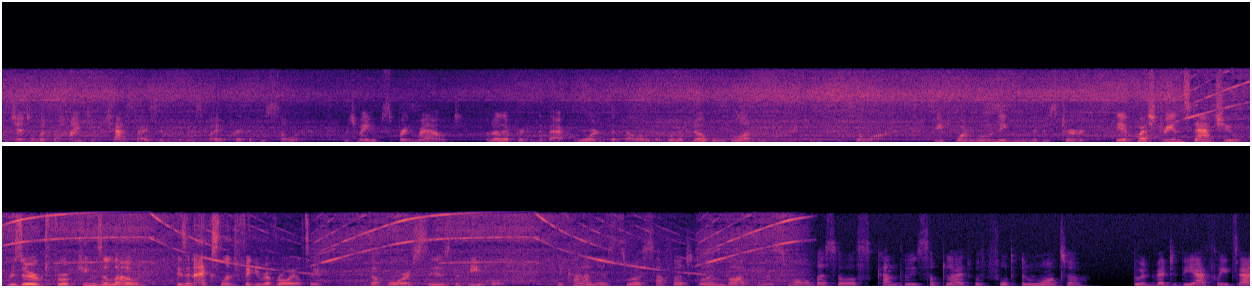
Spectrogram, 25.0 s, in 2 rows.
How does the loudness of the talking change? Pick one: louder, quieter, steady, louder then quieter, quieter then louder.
louder then quieter.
